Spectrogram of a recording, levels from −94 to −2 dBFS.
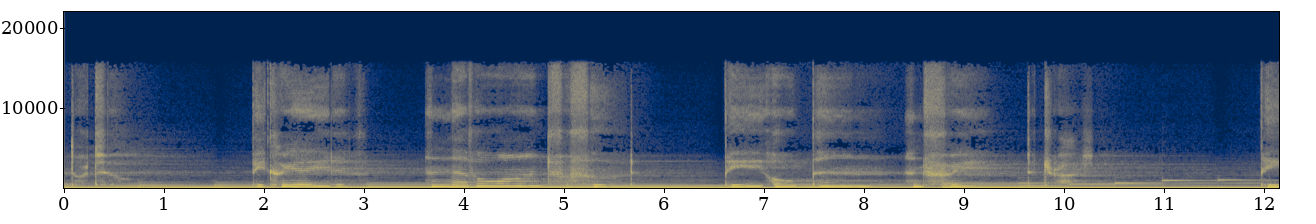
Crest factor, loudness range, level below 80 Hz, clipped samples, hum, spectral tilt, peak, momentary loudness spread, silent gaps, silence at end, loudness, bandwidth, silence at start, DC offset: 14 dB; 1 LU; -22 dBFS; under 0.1%; none; -6.5 dB/octave; -4 dBFS; 4 LU; none; 0 s; -19 LUFS; 16 kHz; 0 s; under 0.1%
